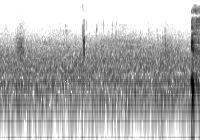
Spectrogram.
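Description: Pause between a man's words filled with faint steady outdoor background hiss, with one brief high-pitched blip just under a second in; his voice comes back at the very end.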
